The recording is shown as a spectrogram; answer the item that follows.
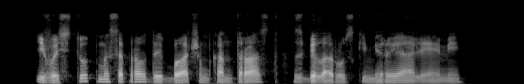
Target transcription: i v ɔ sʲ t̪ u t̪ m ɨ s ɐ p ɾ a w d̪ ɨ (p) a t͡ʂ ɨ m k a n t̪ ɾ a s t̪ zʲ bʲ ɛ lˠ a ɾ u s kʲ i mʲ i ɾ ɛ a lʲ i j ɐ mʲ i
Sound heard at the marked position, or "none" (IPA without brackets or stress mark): b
